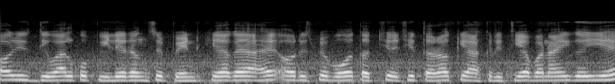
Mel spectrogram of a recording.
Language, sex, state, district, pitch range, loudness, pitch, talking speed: Hindi, male, Uttar Pradesh, Varanasi, 185-195 Hz, -13 LUFS, 190 Hz, 225 wpm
